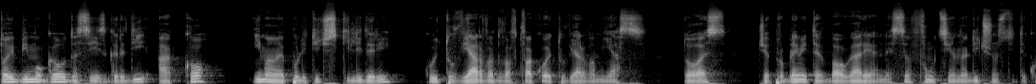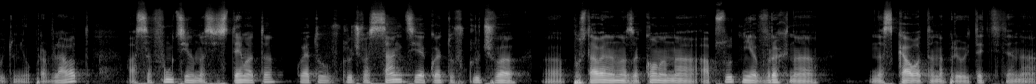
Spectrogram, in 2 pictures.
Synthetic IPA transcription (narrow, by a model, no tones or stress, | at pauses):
t̪ɔjbimoɡɤlˠd̪ɐsɛizɡɾɐd̪iako | imɐmɛpolit̪it͡ʃɛ̥sk̟ilid̪ɛɾi | koit̪ʊvjaɾvɐt̪vɐft̪ovakoɛt̪ʊvʲjaɾvəmijas | t̪ɔɛs | t͡ʃɛpɾoblɛmit̪ɛvbɐlˠɡaɾijə̰nɛsɤfuŋk̚t̪sijənɐlit͡ʃnost̪i̥t̪ɛ̥koit̪ʊ̰nḭo̰pɾɐ̰vlʲavɐt̪ | ɐ̰sɤfuŋkt̪sijənɐsi̥st̪ɛmɐt̪əkojat̪ofklʲut͡ʃvəsaŋk̚t̪sijəkojat̪ofklʲut͡ʃvə̰ | post̪avɛnɛnɐzɐkɔnənɐɐ̰psolʲut̪nijəvɾɤxnɐ | nɐskalˠət̪ənɐpɾioɾit̪ɛt̪i̥t̪ɛnɐ̰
